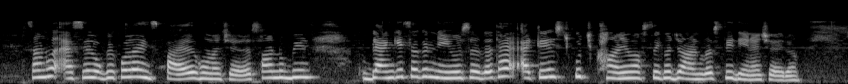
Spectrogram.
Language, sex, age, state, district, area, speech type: Dogri, female, 18-30, Jammu and Kashmir, Jammu, rural, spontaneous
